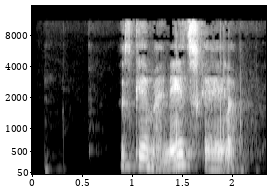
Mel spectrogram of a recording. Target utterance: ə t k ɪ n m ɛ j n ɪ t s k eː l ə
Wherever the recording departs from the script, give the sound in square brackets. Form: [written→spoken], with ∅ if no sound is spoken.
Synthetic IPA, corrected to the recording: ə t k ɪ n m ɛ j n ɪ t s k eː l ə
